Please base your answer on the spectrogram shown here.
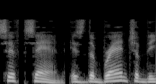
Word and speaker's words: CFSAN: The Center for Food Safety and Applied Nutrition (CFSAN), pronounced CFSAN, is the branch of the United States Food and Drug Administration (FDA) that regulates food, dietary supplements, and cosmetics.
